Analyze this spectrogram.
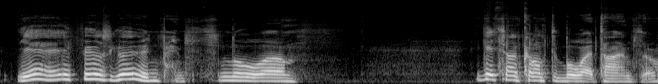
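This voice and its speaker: A man with an American accent speaks at a high pitch in a dark, mellow tone, with lively intonation. His pace is fairly slow, with long, frequent pauses. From New Jersey. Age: 60s. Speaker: recovery program resident. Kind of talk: interview testimony. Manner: casual, filler-heavy.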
